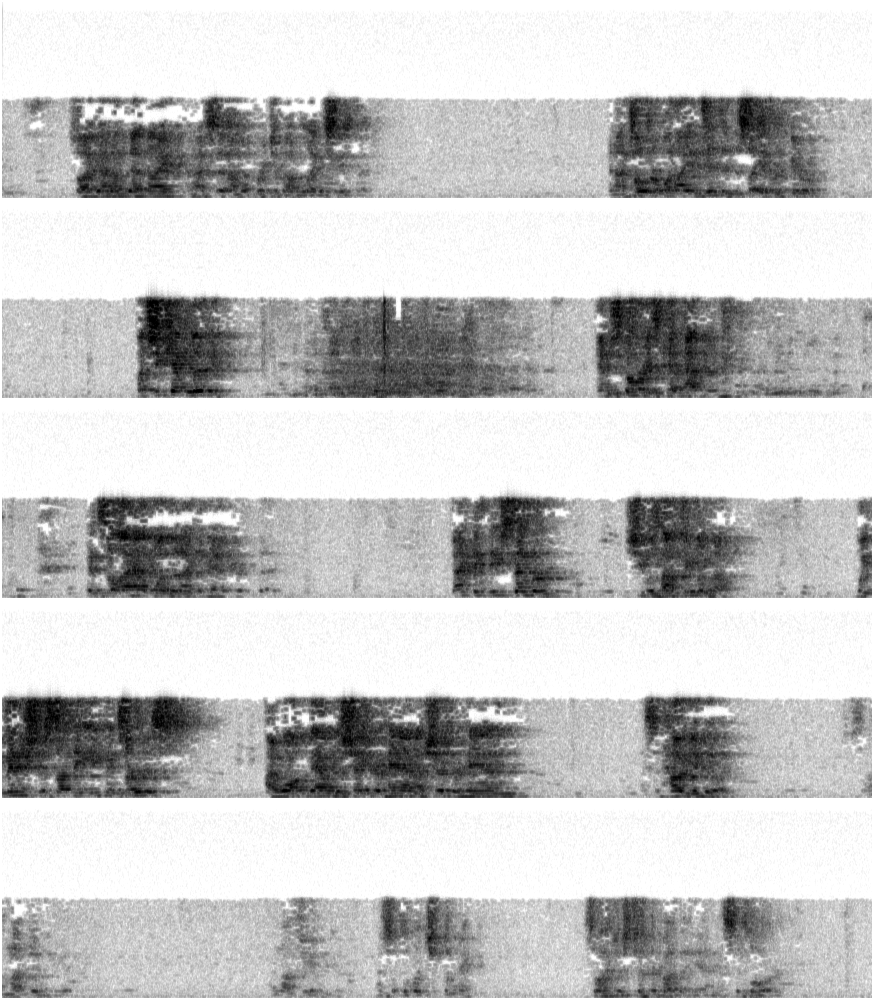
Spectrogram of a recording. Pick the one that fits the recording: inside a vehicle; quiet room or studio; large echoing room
large echoing room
